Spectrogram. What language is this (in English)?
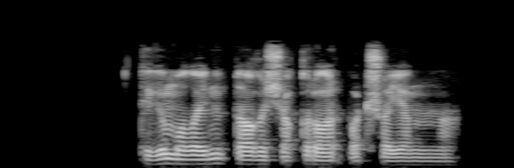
Tatar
